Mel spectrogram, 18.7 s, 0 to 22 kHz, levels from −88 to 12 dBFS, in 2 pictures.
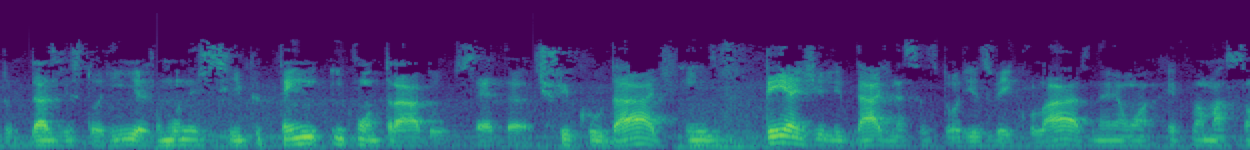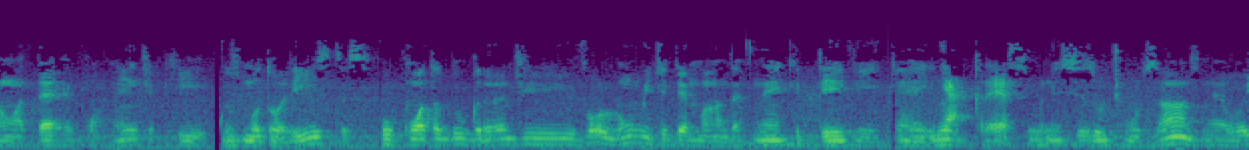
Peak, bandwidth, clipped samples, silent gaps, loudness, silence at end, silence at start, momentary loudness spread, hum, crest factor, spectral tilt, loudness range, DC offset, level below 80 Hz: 0 dBFS; 8 kHz; under 0.1%; none; -20 LUFS; 0 s; 0 s; 12 LU; none; 20 dB; -6 dB/octave; 5 LU; under 0.1%; -46 dBFS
